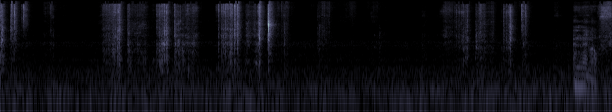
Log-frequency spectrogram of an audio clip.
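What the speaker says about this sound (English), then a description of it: "Just kind of gonna roughly cut this." Scissors roughly snip through stacked paper layers for a handmade Christmas card tag, a run of crisp cutting strokes in bursts with pauses, close and clear, with a person speaking at times.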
